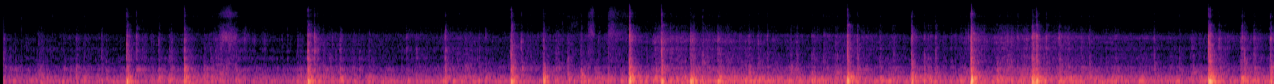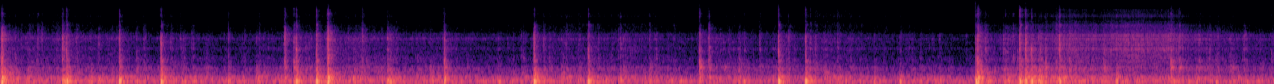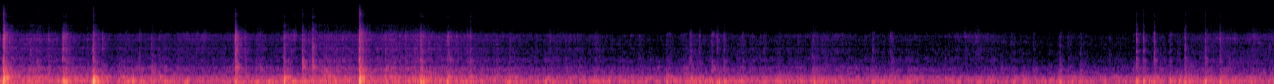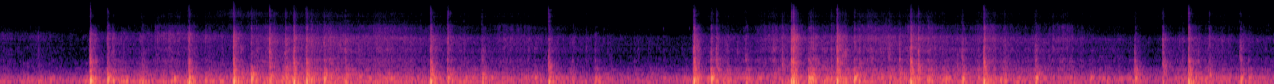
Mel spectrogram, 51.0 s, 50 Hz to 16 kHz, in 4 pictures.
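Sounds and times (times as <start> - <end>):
fireworks crackling: 0.7 - 8.8, 22.6 - 27.3, 36.8 - 50.9
fireworks bangs: 38.6 - 44.4.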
